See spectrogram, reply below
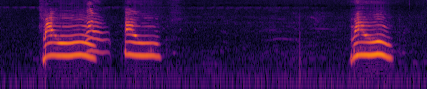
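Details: Indian ringneck parakeet talking, mimicking human speech: three drawn-out, nasal, meow-like notes, each wavering and gently rising and falling, with quiet pauses between.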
